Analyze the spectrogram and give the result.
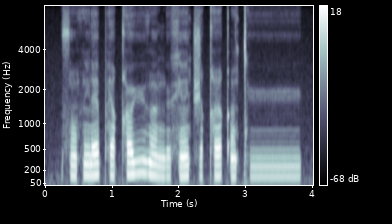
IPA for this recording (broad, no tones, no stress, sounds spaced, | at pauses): s õ θ ĩ ɾ ɛ pʰ ɛ qʰ yː ð œ̃ ŋ ø x ɛ̃ t͡ʃ i qʰ i qʼ ĩ ǀʰ yː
